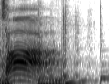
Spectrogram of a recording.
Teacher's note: झाडून नाही हो, झावर जोर द्यायचा.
